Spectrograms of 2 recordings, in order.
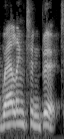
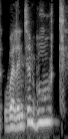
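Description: First: Said in the usual way. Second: "Wellington boot" with a Gaelic lilt, long oo in boot; Gaelic-style accent. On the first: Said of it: "Like, Wellington boot in Gaelic". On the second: Shown as a demonstration. Teacher jokes about borrowed words, Gaelic-accented "Wellington boot". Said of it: "you sort of say it like that".

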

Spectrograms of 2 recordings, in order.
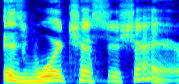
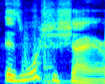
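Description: First: Worcestershire said as WOR-chester-shire; every letter pronounced. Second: Worcestershire said as WUSH-uh-shire; skrócona wymowa. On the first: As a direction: sound out the full "chester" in Worcestershire. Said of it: "You are skipping mad letters". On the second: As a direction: swallow the middle of Worcestershire, "WOR-shuh-shire". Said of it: "How do you pronounce, it". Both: Shown as a demonstration.

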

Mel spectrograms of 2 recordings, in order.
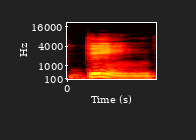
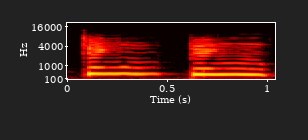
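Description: First: Said in the usual way. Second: High sung-out ding like a chime; ping it high like a little bell; imitated ding. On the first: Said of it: "ding from a music box". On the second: Imitating the music box chime for the listener, high bell ding. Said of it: "I keep hearing this".

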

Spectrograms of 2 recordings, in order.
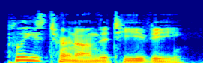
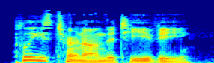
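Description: The two takes are said the same way.

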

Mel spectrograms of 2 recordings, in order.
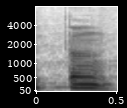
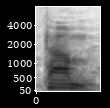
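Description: First: "Tan" ending in a nasal vowel, lips left open; nasalised M. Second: "Tam" closed on a clear M; M as written. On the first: Teacher showing Brazilian habit with company name, nasalised M. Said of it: "acabamos nasalizando a letra M". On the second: Teacher showing the company's spelling, clear final M. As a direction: shut the lips on the end of "Tam". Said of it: "ela é escrita como". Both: Shown as a demonstration.

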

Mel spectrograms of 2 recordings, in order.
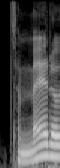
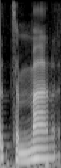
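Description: First: Said in the usual way. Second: "tomato" said toh-MAH-toh with an Italian open a; Italian pronunciation. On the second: Shown as a demonstration. Joking to chat about Italians, "tomato" as toh-MAH-toh. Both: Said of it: "It's a fucking Italian".

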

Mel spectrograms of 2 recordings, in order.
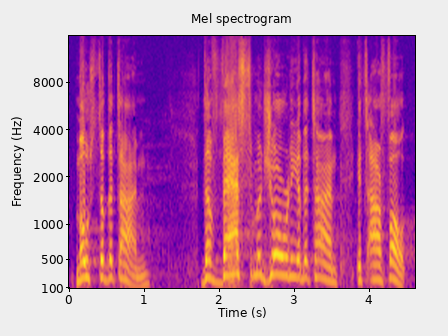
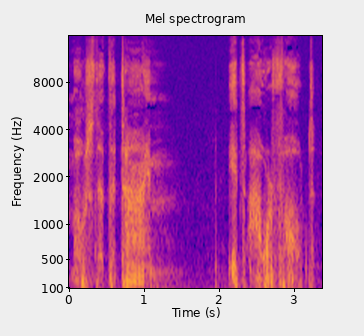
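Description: First: Louder, emphatic repeat; preacher driving the point home; firm proclamation. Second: Slow, hushed whisper; whispered confession to the congregation; secret whisper. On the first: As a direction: say it out plainly after the whisper. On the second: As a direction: let them in on a secret, barely breathing. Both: Shown as a demonstration. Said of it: "You ready for a secret".

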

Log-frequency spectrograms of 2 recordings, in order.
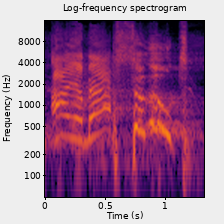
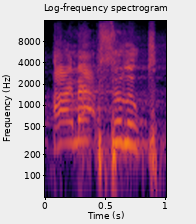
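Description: First: High, ringing proclamation; preacher's raised-pitch declaration; emphatic divine declaration. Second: Said in the usual way. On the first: Retold or imitated. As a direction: proclaim it forcefully as God's word. God's words repeated with force.

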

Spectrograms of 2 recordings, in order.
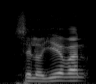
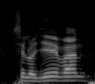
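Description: No difference in how they are said.

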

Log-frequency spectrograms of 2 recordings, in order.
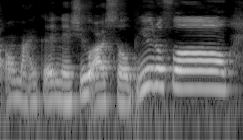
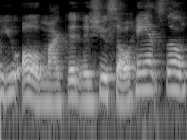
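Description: First: Said in the usual way. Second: Light teasing echo of his compliment; playful mock flattery. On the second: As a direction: mimic him to poke fun. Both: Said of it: "kinda, like, mocking him".

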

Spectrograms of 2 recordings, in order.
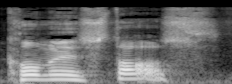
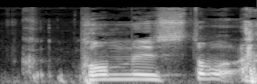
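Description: First: Higher, fuller mock Russian-accented Spanish. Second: Halting, higher attempt at Russian-accented Spanish. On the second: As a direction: try Spanish with a mock Russian accent, faltering. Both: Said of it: "speak with a Russian accent on top of it".

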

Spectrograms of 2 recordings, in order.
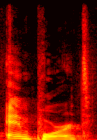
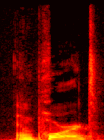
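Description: First: IMport, as the noun; stress on first syllable. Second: ImPORT, as the verb; stress on second syllable. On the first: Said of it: "importación". (import con acento en la primera sílaba) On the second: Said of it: "que es importar". (import con acento en la segunda sílaba) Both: Shown as a demonstration.

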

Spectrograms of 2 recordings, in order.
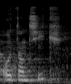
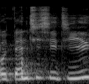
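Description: First: "authentique" said the French way, o-tan-TEEK; "authentique" with a nasal French vowel and final stress; French word. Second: "authenticity" in English, the TH softened; English word. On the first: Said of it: "what is it in French?". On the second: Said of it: "How do you say?". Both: Shown as a demonstration.

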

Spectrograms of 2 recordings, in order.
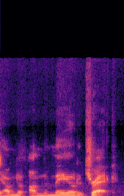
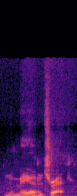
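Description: First: Said in the usual way. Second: A secret boast, whispered; hushed, unvoiced repeat; whispered aside. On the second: Real, not acted. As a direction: whisper the title under his breath. Repeats his title as aside.

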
